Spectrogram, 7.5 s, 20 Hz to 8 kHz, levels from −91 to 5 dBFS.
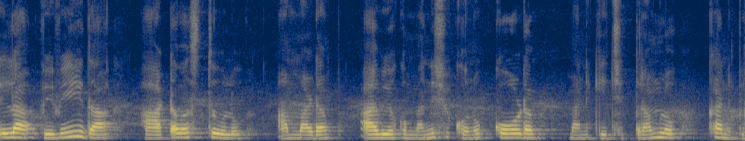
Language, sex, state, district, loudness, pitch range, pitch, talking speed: Telugu, female, Andhra Pradesh, Chittoor, -18 LUFS, 205-235 Hz, 220 Hz, 105 wpm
